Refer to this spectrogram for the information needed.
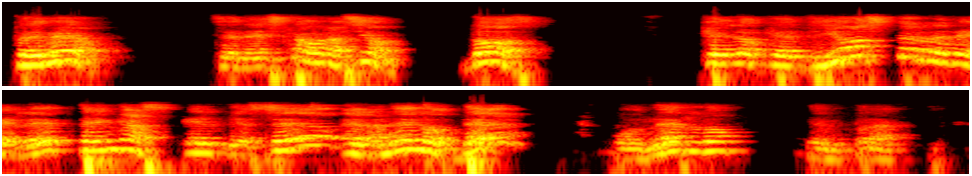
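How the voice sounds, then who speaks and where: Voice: very animated, measured pace, a little mellow. A preacher teaching scripture in a sermon, leading a prayer and putting questions to the listeners. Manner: asks the congregation rhetorical questions, swinging pitch widely. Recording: very echoey room, voice far from the mic.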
